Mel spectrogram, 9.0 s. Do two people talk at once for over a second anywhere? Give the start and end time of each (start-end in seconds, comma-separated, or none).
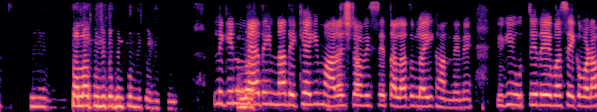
none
